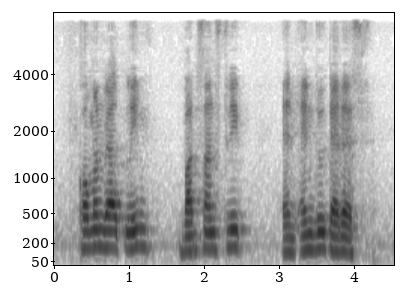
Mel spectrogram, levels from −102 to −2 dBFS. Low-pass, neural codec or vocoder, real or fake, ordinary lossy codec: none; codec, 16 kHz, 1.1 kbps, Voila-Tokenizer; fake; none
